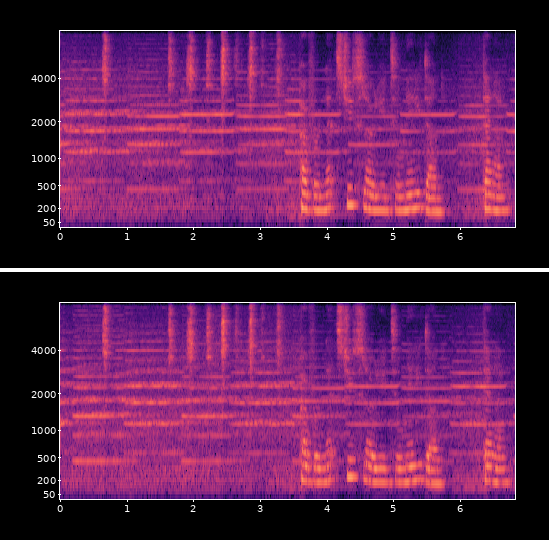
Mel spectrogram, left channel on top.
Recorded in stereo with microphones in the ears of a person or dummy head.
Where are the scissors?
20° left (ahead or behind), 1.0 m.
